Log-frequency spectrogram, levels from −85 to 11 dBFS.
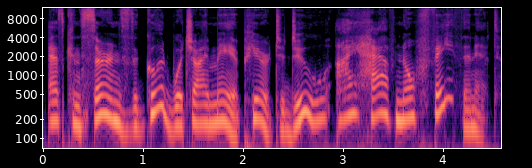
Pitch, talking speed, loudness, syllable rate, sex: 190 Hz, 210 wpm, -18 LUFS, 4.2 syllables/s, female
